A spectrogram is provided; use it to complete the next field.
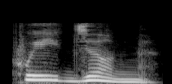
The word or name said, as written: Hui Tsung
